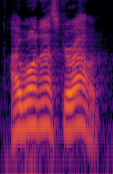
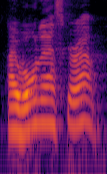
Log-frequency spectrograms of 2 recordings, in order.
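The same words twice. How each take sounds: The two takes are said the same way.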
